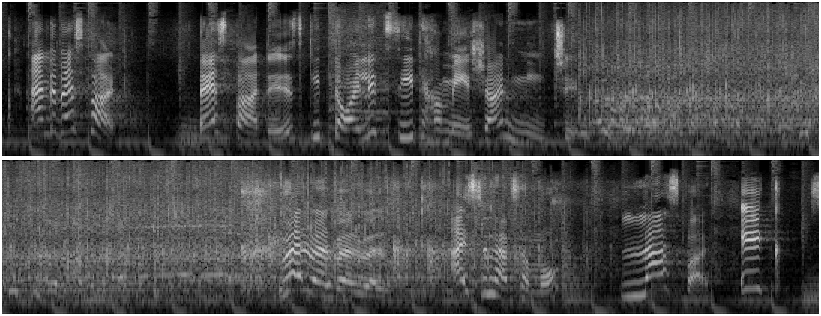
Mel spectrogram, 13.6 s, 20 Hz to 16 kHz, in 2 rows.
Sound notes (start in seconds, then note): 4.8 Audience laughing, clapping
